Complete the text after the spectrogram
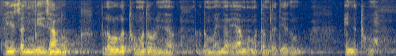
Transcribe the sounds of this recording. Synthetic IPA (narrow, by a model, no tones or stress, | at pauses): ɐjnɐt͡ʃɐniŋbaiŋs̬aŋdulɐwɾɐɡɐtʰonɐdowɾinɐɐdumɐjnɐːjambɐmɐtɐmdɐdiɐdum | ɐjnɐtʰokni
